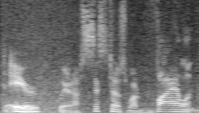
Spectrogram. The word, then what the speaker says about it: Eir: Okay, so now we know her name is pronounced Eir.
